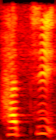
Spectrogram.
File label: "hachi", japanese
